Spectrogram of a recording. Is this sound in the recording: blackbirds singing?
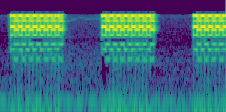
no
